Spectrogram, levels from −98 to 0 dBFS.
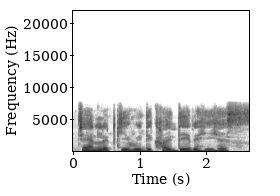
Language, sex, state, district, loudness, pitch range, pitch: Hindi, male, Maharashtra, Nagpur, -24 LUFS, 120-140 Hz, 130 Hz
